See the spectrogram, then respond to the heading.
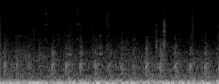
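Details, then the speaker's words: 2003 Ford Crown Victoria P71 Police Interceptor, 4.6L modular V8, 121,000 miles, while driving: deep, rapid, uneven knocking under engine drone from a blown motor while gauges show normal temperature, oil pressure and voltage; engine to be replaced. "but the motor is like totally blown and you can see by the gauges that nothing's wrong like there's no the temperature is fine oil pressure is fine the voltage is fine and it sounds like it's about to explode"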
